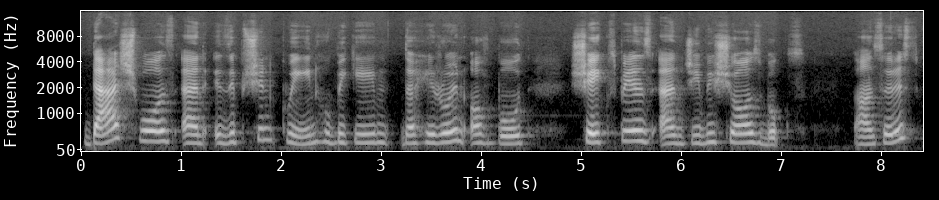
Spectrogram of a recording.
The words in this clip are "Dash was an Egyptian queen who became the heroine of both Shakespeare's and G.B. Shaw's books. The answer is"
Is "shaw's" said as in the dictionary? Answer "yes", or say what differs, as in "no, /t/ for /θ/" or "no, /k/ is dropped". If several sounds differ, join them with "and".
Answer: yes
